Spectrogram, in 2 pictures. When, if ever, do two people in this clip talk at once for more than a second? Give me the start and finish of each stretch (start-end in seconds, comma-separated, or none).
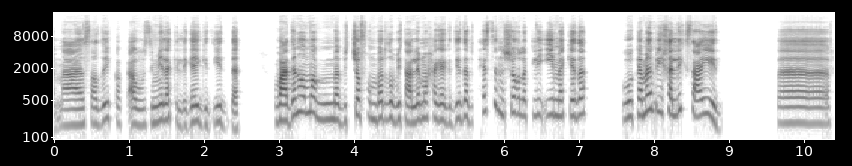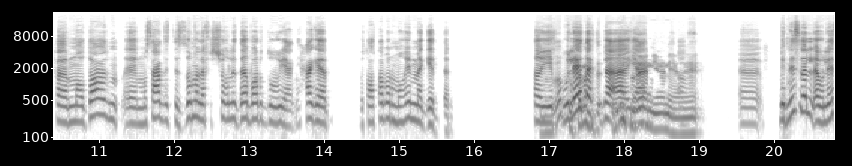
16.9-18.9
